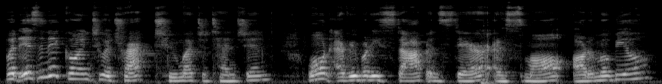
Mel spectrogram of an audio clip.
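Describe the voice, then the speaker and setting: A woman's voice: medium pitch, expressive, moderate pace, close to an everyday voice. A tiny storybook mouse, voiced by a woman, polite and earnest. He is a curious little fellow who asks questions and frets readily.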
